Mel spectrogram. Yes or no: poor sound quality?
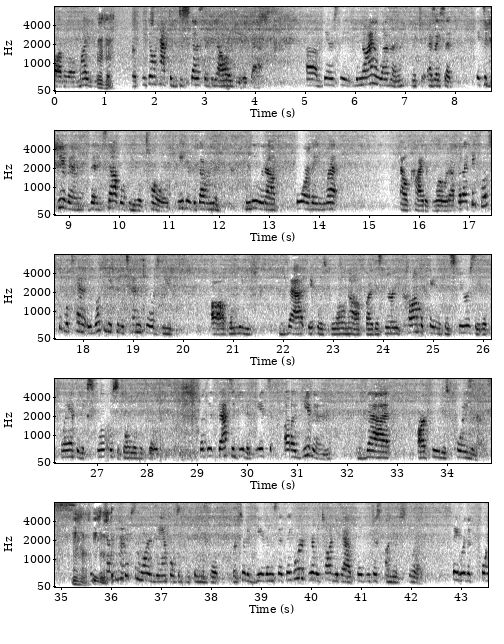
yes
